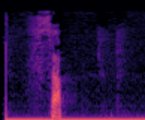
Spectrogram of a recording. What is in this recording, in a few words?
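"sap4", Teochew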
